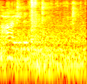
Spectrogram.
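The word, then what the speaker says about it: wyd: The name white rhino comes from a mistranslation of the Afrikaans word wide, spelled w y d e, pronounced wide.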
